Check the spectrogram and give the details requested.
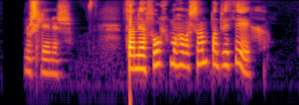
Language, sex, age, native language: Icelandic, female, 30-39, Icelandic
